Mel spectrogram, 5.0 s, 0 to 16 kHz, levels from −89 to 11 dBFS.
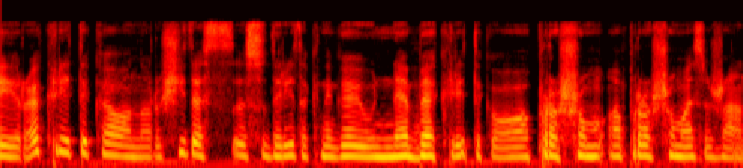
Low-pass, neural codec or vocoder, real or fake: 9.9 kHz; none; real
